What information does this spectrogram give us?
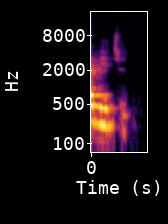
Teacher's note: अब देखिए मैंने बोला रिलीजन, अब देखिए ली आपको ज्यादा क्लियरली सुनाई दे रहा होगा, रिलीजन। तो here is stress on second syllable.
